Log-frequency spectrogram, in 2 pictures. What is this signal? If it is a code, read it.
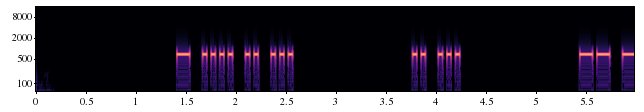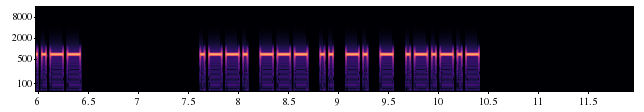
Morse code, heard as a keyed tone, about 28 wpm, 700 Hz. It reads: THIS IS MY POINT.
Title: 4x Word-Spacing - Sentences from Top 200 Words - 28wpm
